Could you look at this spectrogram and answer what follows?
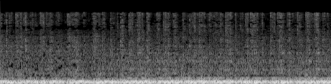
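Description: An Oldsmobile Cutlass fitted with a new turn-down exhaust rumbles steadily with a deep, loud engine note, holding a heavy low-pitched drone close by for the whole stretch with no talk over it.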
